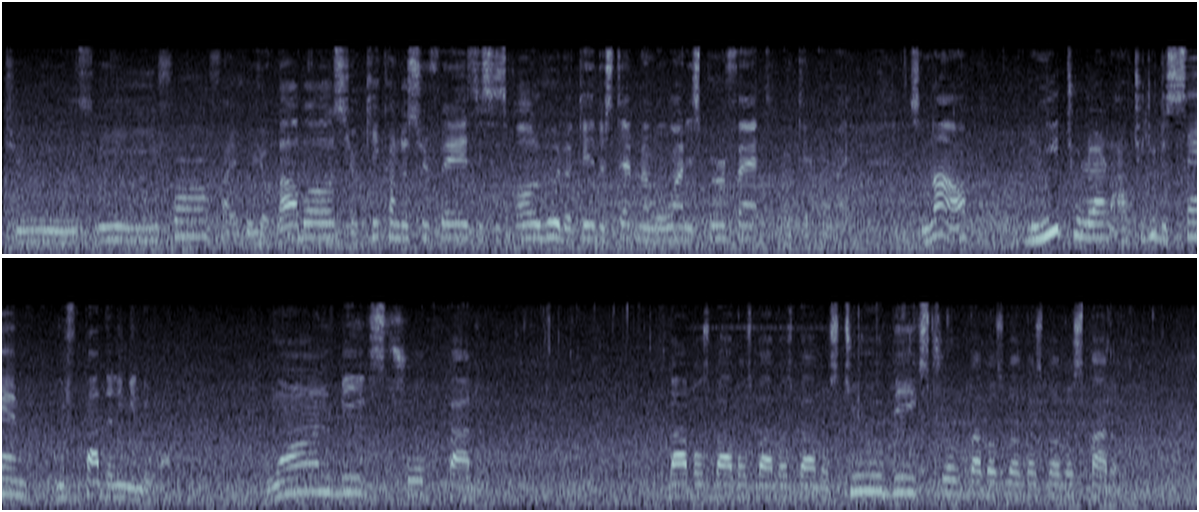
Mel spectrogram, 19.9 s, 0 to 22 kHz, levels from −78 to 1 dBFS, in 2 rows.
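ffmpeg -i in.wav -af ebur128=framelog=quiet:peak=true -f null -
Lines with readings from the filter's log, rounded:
Integrated loudness:
  I:         -30.5 LUFS
  Threshold: -40.5 LUFS
Loudness range:
  LRA:         2.8 LU
  Threshold: -50.3 LUFS
  LRA low:   -31.8 LUFS
  LRA high:  -29.0 LUFS
True peak:
  Peak:      -14.7 dBFS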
